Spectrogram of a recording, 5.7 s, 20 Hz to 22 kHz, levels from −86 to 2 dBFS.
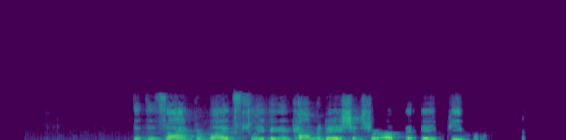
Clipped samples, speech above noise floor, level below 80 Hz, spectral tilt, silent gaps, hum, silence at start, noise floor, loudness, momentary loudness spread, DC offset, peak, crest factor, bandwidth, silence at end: under 0.1%; 46 dB; -72 dBFS; -4.5 dB/octave; none; none; 1.35 s; -74 dBFS; -28 LUFS; 8 LU; under 0.1%; -12 dBFS; 18 dB; 7.8 kHz; 0.9 s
